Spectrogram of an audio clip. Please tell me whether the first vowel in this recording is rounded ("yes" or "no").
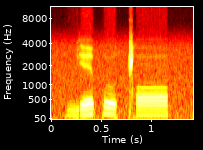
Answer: no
